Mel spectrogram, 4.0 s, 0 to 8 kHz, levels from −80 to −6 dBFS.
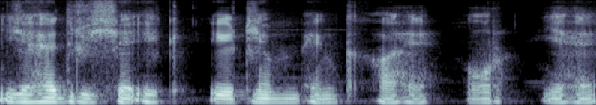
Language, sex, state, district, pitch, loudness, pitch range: Hindi, male, Bihar, Vaishali, 100 Hz, -22 LUFS, 95-105 Hz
